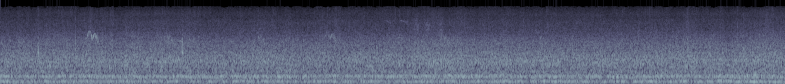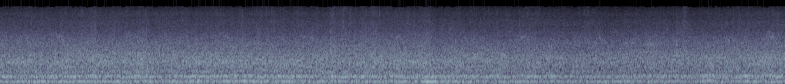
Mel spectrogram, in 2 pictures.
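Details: Spring hive of honeybees busily flying around their home. A full, steady buzzing hum runs without a break, with occasional faint high-pitched chirps above.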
